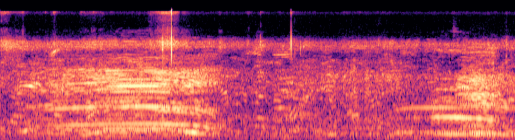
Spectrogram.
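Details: Young calves calling with nasal, drawn-out moos, one long falling call early and a shorter higher one near the end, quiet between.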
